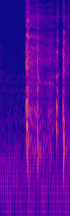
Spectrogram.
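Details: Adult recovering from bronchitis, lingering cough while eating sushi: a short run of four harsh coughs within a second, the first loudest.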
